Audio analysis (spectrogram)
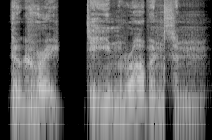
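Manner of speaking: slow, mocking monster growl; monster taunt. A narrator's reading. Monster mocking his begging opponent, slow taunt. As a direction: taunt him slowly in a monstrous voice. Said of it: "it taunted".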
